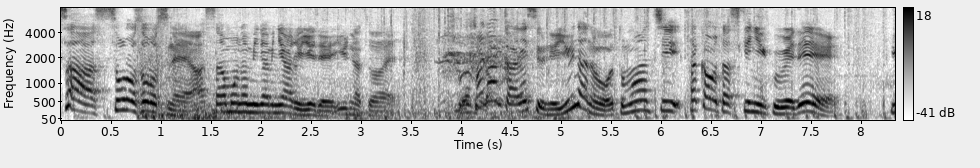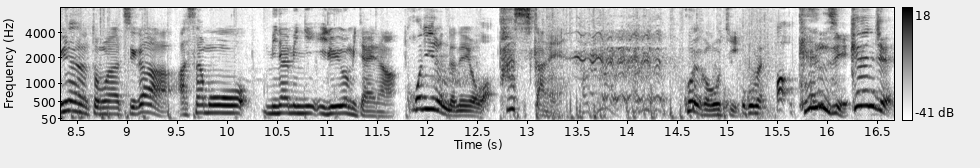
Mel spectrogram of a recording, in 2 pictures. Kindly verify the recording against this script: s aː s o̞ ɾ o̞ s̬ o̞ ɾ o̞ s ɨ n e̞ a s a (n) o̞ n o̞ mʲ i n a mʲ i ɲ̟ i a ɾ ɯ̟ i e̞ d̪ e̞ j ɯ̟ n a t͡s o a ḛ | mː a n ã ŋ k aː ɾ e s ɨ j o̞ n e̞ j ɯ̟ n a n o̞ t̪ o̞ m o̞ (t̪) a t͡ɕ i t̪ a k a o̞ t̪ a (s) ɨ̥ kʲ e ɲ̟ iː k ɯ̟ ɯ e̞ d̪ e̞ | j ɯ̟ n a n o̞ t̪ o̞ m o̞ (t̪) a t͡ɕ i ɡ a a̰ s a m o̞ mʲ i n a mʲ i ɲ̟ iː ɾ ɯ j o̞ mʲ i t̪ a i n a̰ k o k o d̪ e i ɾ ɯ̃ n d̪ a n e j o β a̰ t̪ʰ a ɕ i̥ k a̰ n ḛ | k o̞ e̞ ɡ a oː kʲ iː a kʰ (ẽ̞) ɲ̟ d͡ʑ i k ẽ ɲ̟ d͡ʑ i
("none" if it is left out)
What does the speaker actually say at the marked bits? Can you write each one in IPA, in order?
m, d̪, s, d̪, ẽ̞

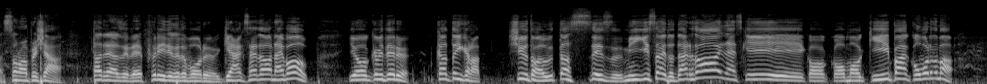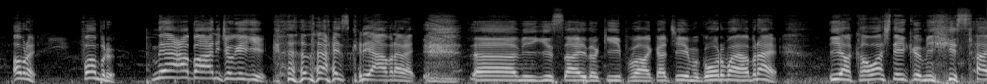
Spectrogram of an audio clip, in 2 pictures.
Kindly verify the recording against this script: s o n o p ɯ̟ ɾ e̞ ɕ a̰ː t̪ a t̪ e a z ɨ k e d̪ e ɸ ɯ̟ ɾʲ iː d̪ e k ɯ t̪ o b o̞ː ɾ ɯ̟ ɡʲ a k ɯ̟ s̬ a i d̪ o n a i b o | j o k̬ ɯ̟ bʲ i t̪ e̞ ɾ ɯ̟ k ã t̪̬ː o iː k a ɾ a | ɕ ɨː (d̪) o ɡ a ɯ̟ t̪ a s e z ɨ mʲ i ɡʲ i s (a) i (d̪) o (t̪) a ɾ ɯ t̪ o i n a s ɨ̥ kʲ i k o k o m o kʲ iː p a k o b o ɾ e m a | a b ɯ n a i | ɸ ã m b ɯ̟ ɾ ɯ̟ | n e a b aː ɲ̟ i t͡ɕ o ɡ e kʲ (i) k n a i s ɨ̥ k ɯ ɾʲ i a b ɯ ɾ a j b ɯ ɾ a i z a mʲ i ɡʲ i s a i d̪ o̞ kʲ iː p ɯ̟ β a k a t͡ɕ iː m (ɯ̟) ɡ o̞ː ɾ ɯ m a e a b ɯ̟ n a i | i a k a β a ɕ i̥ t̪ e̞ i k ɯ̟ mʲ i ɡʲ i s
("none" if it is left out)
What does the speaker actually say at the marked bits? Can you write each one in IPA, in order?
t̪, a, d̪, d̪, i, ɯ̟

